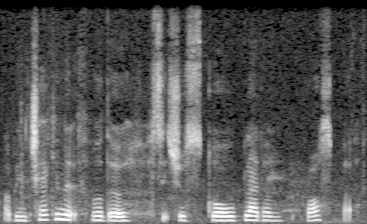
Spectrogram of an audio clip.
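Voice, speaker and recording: A woman's voice: mid-range voice, steady tone, moderate pace. A woman giving a casual walkthrough of her backyard garden, chatty and self-deprecating, a little out of breath, recorded outdoors on a phone. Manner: chatty, self-deprecating, with frequent ums and laughs. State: slightly out of breath. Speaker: home gardener vlogger.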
